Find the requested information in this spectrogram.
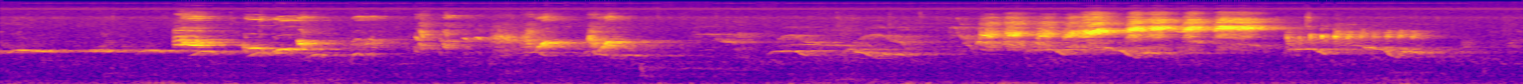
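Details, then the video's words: An orange-headed thrush in India, possibly near Balagarh, gives a rapid, varied run of high, rich whistled and chattering notes that shift in pitch from phrase to phrase, with a faint low background rumble. "Orange-Headed Thrush II Bird Sound"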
